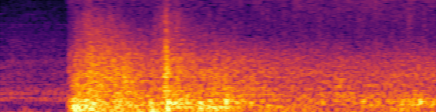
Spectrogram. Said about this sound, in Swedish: Det kyliga regnet börjar smattra omkring er. Det är kallt och obehagligt här. Allt annat än gästvänligt.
